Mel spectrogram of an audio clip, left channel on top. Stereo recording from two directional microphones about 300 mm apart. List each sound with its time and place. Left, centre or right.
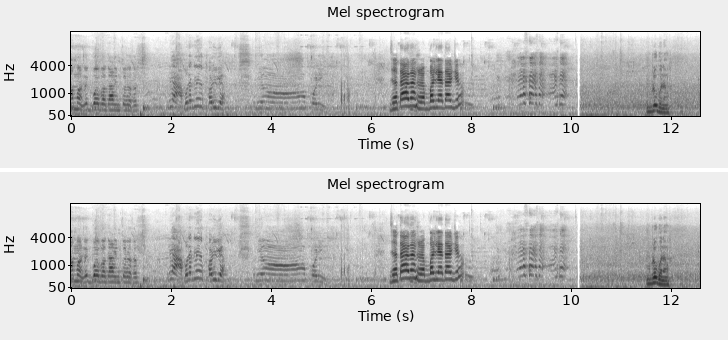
0.0 s a woman's voice: centre
6.4 s a woman's voice: centre
9.0 s a sound: centre
11.6 s a woman's voice: centre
